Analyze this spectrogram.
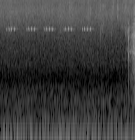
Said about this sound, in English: This evening, the sweet crickets sing and sing, even as the wind rises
